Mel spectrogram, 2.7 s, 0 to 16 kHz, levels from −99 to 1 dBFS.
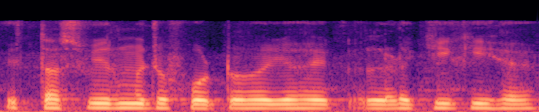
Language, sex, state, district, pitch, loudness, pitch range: Hindi, male, Chhattisgarh, Raipur, 135 Hz, -14 LUFS, 135-145 Hz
